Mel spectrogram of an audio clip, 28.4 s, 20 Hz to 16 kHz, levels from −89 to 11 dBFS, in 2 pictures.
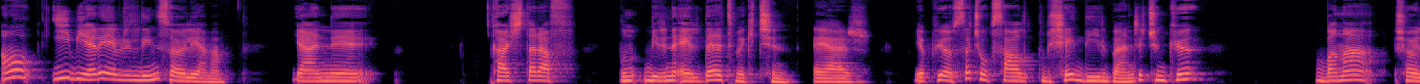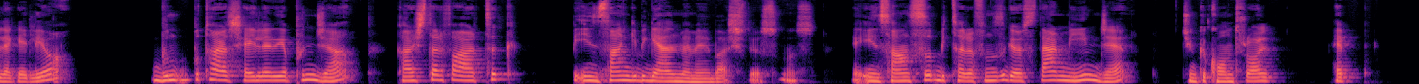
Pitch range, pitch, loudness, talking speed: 160-200 Hz, 175 Hz, -19 LUFS, 100 wpm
